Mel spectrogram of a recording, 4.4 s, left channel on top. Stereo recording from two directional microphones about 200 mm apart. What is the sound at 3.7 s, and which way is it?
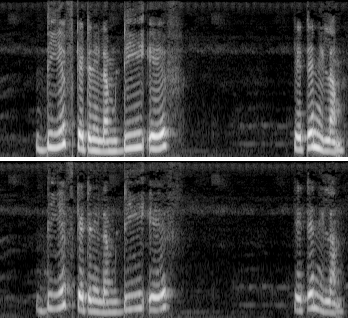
Speech, 40° left (ahead or behind).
